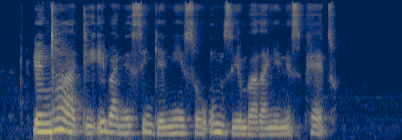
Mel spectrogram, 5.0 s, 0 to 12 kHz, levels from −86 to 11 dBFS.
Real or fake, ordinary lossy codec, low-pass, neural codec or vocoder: fake; Opus, 24 kbps; 10.8 kHz; autoencoder, 48 kHz, 128 numbers a frame, DAC-VAE, trained on Japanese speech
